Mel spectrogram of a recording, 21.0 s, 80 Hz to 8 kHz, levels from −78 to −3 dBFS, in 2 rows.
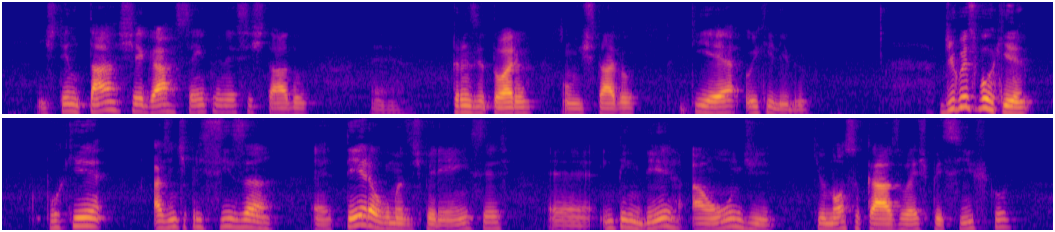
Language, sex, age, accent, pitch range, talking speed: Portuguese, male, 20-39, Brazilian, 105-125 Hz, 95 wpm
